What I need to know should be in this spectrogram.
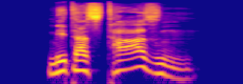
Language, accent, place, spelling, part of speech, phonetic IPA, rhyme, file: German, Germany, Berlin, Metastasen, noun, [metaˈstaːzn̩], -aːzn̩, De-Metastasen.ogg
- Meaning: plural of Metastase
